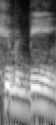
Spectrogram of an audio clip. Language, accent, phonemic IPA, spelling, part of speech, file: English, US, /ˌhjuːmən ˈbiːɪŋ/, human being, noun, En-us-human-being.ogg
- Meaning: 1. A person; a large sapient, bipedal primate, with notably less hair than others of that order, of the species Homo sapiens 2. Any member of the genus Homo, including extinct species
